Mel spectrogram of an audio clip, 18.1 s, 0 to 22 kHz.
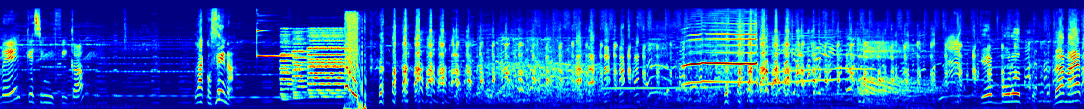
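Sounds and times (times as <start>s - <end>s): people laughing: 6.1s - 18.0s.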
